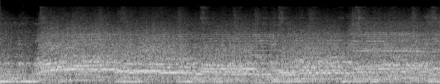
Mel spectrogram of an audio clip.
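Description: A group of voices singing a gospel song together over instrumental backing with a steady low bass line.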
